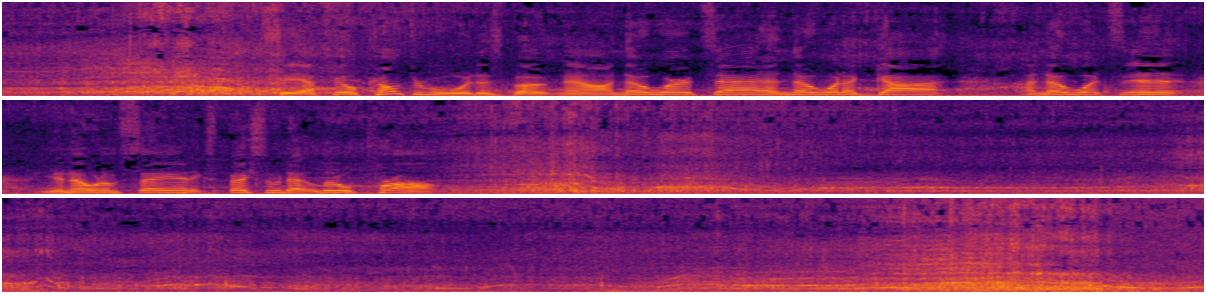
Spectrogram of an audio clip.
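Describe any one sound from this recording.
A small motor whines loudly and rises and falls in pitch.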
